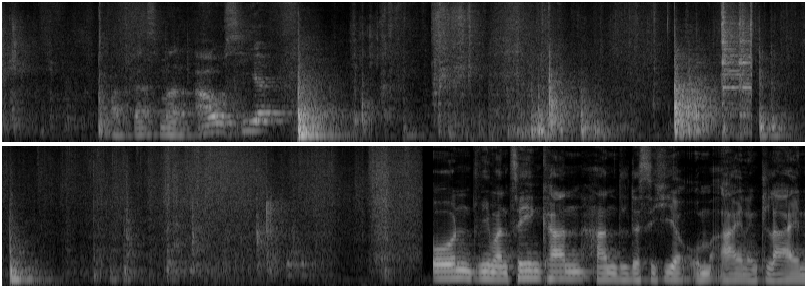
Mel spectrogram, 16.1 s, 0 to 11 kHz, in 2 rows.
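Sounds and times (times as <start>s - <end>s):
plastic wrap rustling: 0.0s - 12.3s
cardboard scraping: 3.6s - 6.3s.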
